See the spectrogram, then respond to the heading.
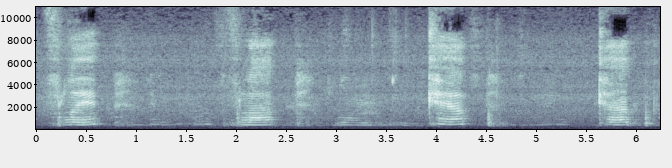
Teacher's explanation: you have to put more air out when you produce that p sound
